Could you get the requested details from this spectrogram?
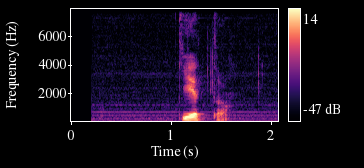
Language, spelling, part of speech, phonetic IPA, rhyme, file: Icelandic, geta, verb / noun, [ˈcɛːta], -ɛːta, Is-geta.oga
- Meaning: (verb) 1. can, to be able 2. to father, to beget 3. to obtain, achieve 4. to guess 5. to mention; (noun) ability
